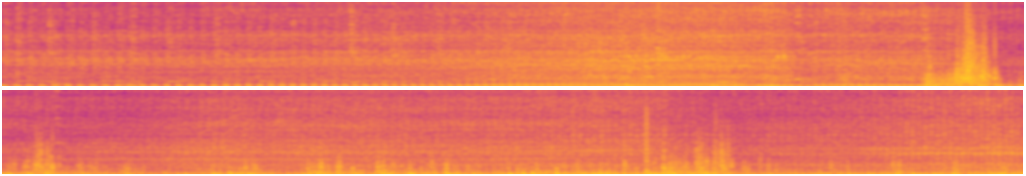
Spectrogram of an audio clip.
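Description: Motorcycle engine running steadily at low speed, a low pulsing drone. From about four seconds in the sound turns rougher and gustier as wind buffets the microphone.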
